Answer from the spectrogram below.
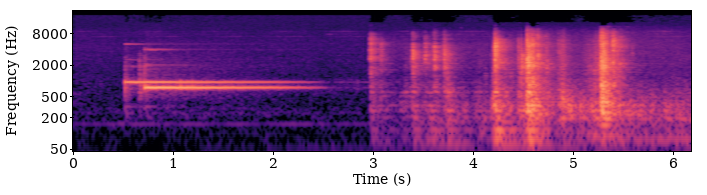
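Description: A dentist rings the doorbell of a flat he wants to rent: a two-tone doorbell chime rings clearly and rings out for about two seconds, then a door rattles and clatters open with several sharp knocks and scrapes.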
